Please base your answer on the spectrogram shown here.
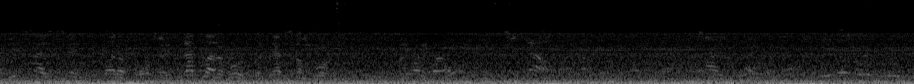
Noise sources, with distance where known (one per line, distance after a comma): person or small group talking, near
